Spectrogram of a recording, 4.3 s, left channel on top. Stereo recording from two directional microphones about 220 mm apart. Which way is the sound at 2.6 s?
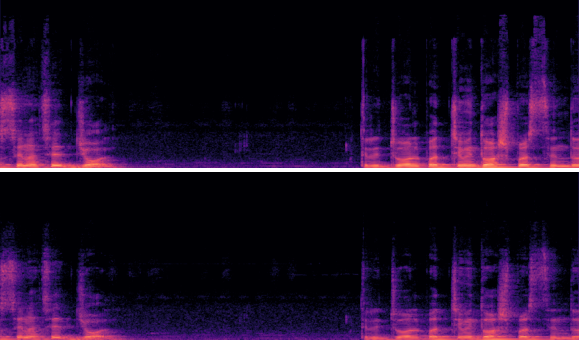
35° left (ahead or behind).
